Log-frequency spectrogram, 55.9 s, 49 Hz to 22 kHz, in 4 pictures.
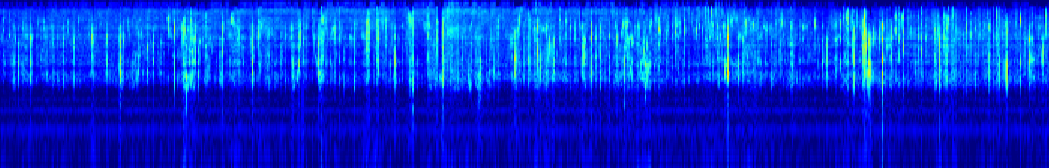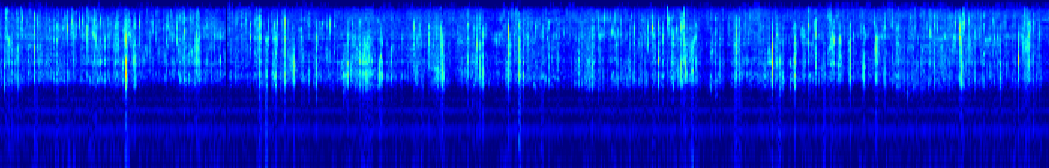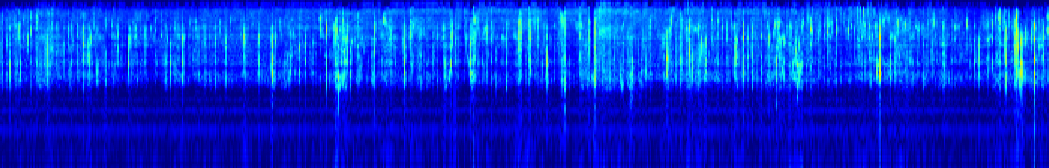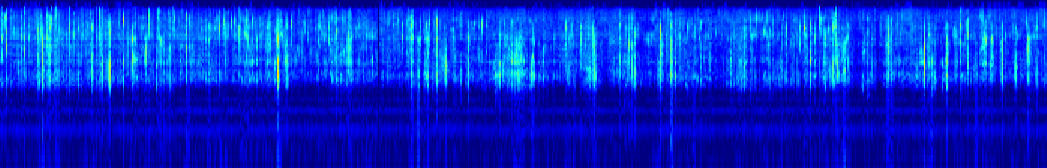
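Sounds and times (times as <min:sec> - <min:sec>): slime squelching and crackling: 0:22.5 - 0:51.0.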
